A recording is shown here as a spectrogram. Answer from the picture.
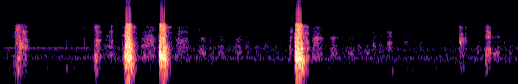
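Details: Old half-Akita dog barking. Several deep, hoarse single barks come irregularly over ten seconds, with three loud sharp ones in the middle and softer, quieter woofs between them. A faint steady hum sits in the background.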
